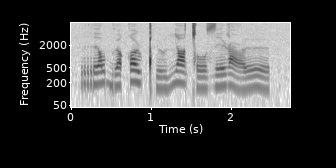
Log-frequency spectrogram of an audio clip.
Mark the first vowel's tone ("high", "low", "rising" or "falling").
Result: rising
